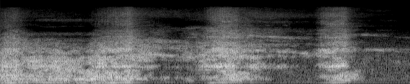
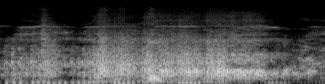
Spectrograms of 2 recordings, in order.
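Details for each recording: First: Honda Beat ESP injection scooter after TPS sensor and fuel pump replacement, before the throttle reset: four sharp throttle blips, each revving cleanly and dropping back to idle without stumbling; crisp throttle response, running healthy. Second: Honda Beat ESP injection scooter that came in stalled, with bad relay, TPS and fuel pump faults: uneven, sputtering rise on opening the throttle, won't rev up cleanly; hesitation.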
